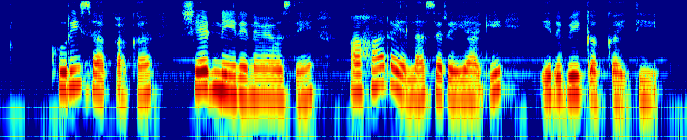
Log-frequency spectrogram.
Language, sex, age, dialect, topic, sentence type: Kannada, female, 41-45, Dharwad Kannada, agriculture, statement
